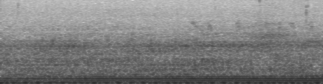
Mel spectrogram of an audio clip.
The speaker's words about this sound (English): A lot of times, you know, they call them ghetto birds out here in Los Angeles. They call them ghetto birds. The helicopters. And helicopters are floating around towns. We got a lot of helicopters that float around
